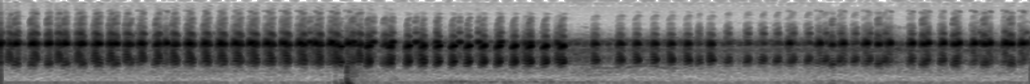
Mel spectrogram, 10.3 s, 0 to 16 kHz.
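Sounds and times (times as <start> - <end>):
European tree frog chorus croaking at a pond at night: 0.0 - 10.3.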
